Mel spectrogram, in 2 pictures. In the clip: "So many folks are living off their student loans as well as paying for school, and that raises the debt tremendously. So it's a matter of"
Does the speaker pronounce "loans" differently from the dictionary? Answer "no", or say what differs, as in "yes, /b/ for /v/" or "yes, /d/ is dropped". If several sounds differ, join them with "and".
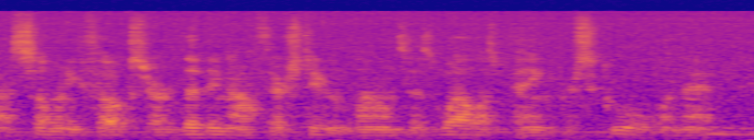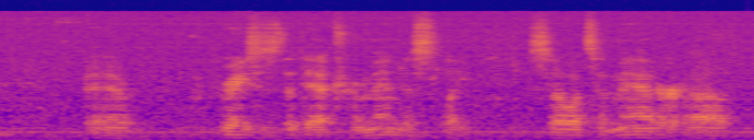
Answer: no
